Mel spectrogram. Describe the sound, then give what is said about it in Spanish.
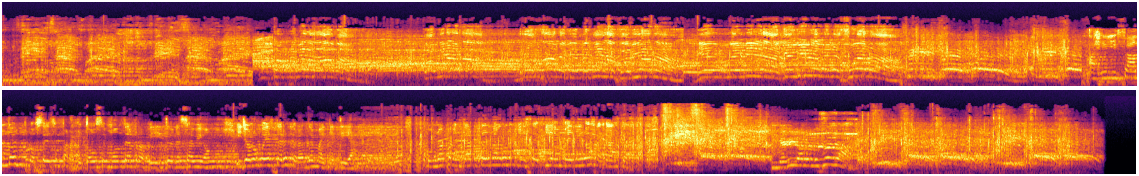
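Hundreds of Venezuelan exiles in Peru cheer Fabiana Rosales. A dense, loud crowd clamour of shouting, chanting and excited chatter continues steadily before cutting off abruptly. “Ese es el sonido de Fabiana Rosales en Perú al entrevistarse o al ser reconocida por cientos y cientos de exiliados venezolanos allí en territorio peruano.”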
